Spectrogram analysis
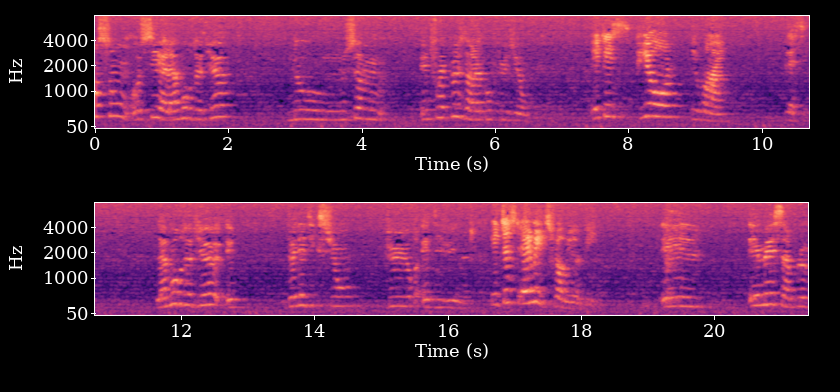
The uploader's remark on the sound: At a Sahaja Yoga public program in Nice, France. With French translation.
